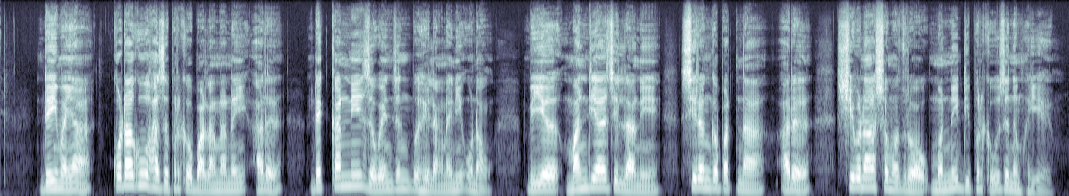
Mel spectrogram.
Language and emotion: Bodo, neutral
